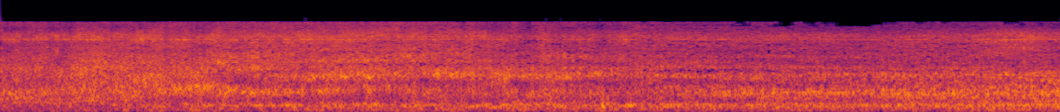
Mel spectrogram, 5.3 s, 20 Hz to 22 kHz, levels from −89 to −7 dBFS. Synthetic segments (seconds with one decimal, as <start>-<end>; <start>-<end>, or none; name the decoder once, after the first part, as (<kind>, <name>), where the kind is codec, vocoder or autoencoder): 0.0-3.2 (codec, HILCodec)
